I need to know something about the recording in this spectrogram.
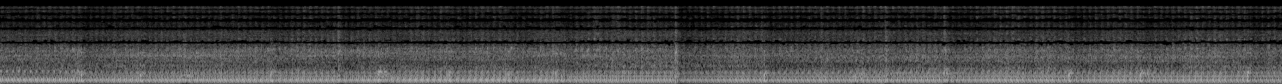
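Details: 1986 Honda CRX at idle: uneven beat with irregular stumbles, roughly three pulses a second that don't stay even; rough idle.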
